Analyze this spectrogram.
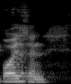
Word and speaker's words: Poisson: to assume poisson distribution so this is a french word uh it was the name of a french scientist so in french you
